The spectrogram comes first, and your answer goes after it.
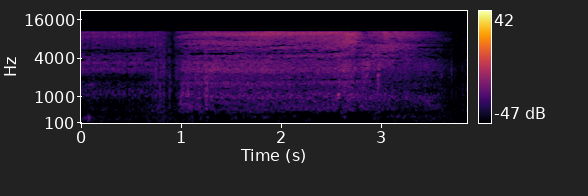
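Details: Harmless eastern hognose snake from the northeastern United States playing dead. A long, airy hiss swells after the first second, holds steady, then fades toward the end.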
